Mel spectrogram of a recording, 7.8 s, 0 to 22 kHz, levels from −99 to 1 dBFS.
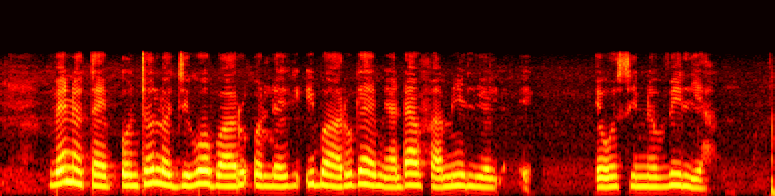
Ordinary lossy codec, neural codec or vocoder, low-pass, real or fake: none; none; 7.2 kHz; real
